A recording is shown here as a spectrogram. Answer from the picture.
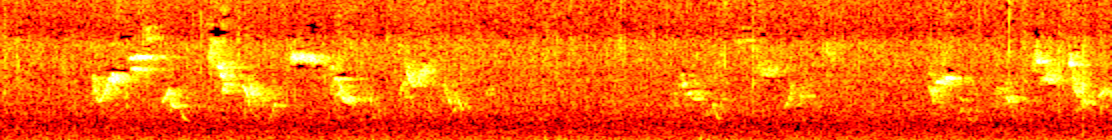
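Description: Small birds calling in quick runs of short, high chirps, in two spells, over a steady low outdoor noise.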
